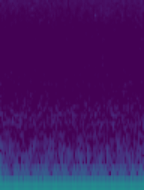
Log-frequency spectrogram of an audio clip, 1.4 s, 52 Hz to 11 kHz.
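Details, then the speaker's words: BMW 740i V8 (300 hp) idling parked with the engine shaking: a deep, slightly uneven idle pulse from one injector over-fuelling, which clears at high revs; a small noise is also blamed on the tensioner. "Tem um bico que tá dando excesso."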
